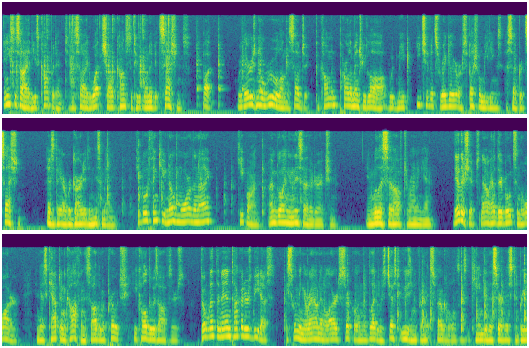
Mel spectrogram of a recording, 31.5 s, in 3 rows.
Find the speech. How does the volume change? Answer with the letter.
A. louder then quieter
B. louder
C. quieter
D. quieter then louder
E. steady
E.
